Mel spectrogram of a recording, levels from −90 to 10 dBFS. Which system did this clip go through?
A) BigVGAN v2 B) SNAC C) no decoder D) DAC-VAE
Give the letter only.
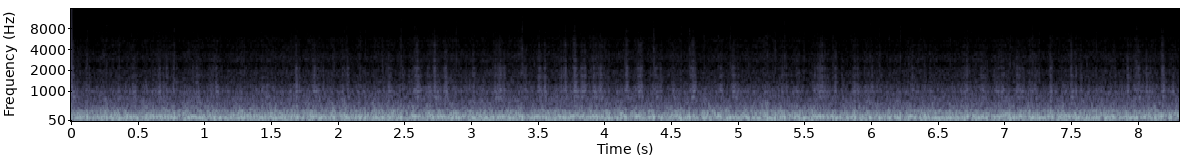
C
